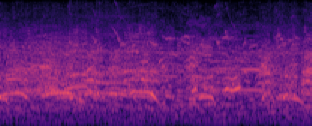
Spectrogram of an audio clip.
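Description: Many caged songbirds whistling at once, with people's voices calling and shouting over them: a dense run of short, arching whistled notes with no break.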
